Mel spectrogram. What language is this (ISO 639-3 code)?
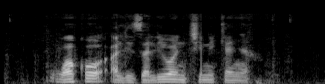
swa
